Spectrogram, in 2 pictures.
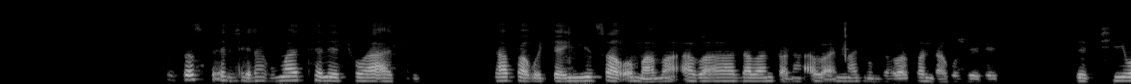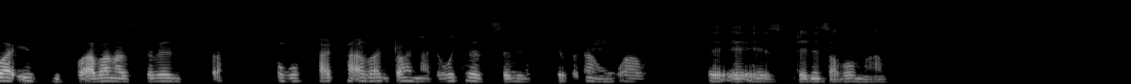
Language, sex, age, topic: North Ndebele, female, 50+, health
